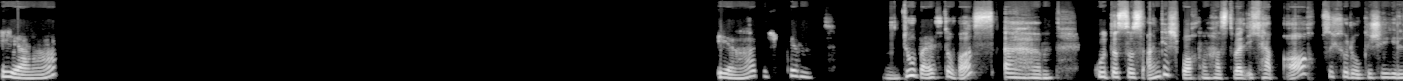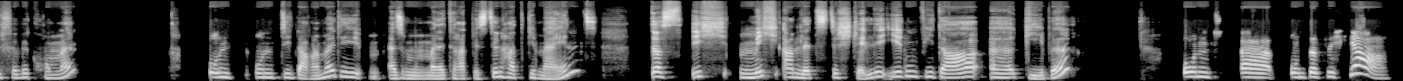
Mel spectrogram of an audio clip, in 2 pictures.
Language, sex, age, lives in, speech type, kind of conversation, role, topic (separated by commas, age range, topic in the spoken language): German, female, 30-34, United States, conversation, unstructured, none, Wie entscheidest du, wann du „Nein“ sagen solltest?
